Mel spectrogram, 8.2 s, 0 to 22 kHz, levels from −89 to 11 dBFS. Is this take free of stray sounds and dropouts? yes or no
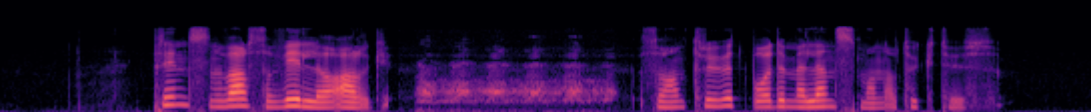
no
